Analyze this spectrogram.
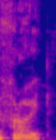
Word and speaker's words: Freud: García, y dice, Freud o Freud, pero se pronuncia Freud, y la fagocitosis de la inmoralidad masónica en el hombre, de Roberto García, psicólogo.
